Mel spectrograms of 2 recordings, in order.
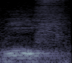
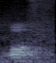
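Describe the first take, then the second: First: The word is said with the L sound. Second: The word is said without the L sound. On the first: The speaker calls it right. "instead of wolf" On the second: The speaker calls it wrong. "I always miss the L in it. I say woof, like like like a dog barking"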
